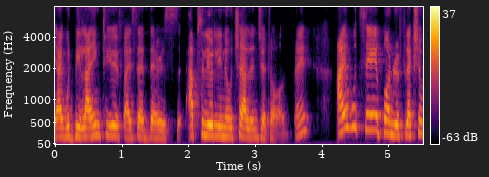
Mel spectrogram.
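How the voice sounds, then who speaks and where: An earnest, animated woman in her forties, originally from India, speaking as a senior business leader. Her voice sits a little high and she keeps checking in with "right?" as she explains. The sound comes through an earphone mic on a video call from a home room. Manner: earnest, animated, often tags lines with "right?". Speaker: consulting firm managing partner. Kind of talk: direct-to-camera talk on career and work. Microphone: wired earphone mic on a video call.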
